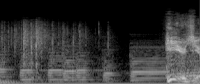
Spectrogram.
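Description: Cartoon background music with a quick run of sharp clicks, small gold nuggets clinking as they are dropped into a hand. A man's voice starts near the end.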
